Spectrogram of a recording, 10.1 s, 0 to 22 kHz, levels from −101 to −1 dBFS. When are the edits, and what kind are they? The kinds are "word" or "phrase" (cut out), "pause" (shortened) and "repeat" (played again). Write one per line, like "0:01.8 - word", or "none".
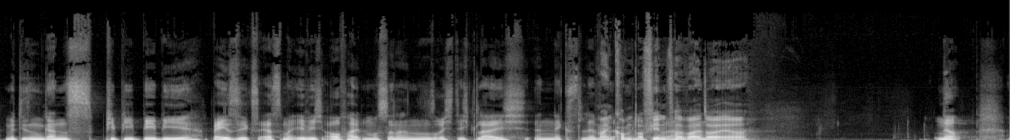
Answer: none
